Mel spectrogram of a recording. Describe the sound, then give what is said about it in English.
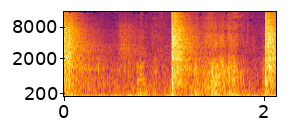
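Two sharp cracks from a .22 rifle fired at a low live branch about 40 feet up a tree, roughly a second apart, each a brief bright snap over faint background noise. “I have along is a .22 rifle. Howe squares his rifle on a nearby tree and aims for a low branch on his potential champion, about 40 feet up.”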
